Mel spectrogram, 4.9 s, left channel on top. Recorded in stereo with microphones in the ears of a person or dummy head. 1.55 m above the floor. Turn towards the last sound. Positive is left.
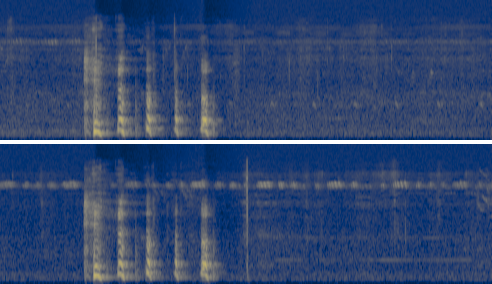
turn(degrees=-10)  # may be behind; listen again after turning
